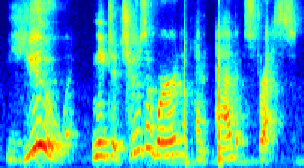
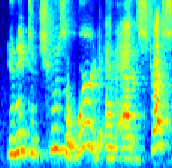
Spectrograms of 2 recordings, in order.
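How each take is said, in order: First: The word 'you' carries strong extra stress. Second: The word 'you' is said without extra stress. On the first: The listener is being scolded. "I used the word you. That's the one that I added extra tone to" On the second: It is a neutral instruction. "if I just say it naturally"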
